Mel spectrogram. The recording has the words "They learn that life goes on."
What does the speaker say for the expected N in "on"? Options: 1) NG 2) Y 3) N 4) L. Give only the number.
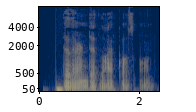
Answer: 3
